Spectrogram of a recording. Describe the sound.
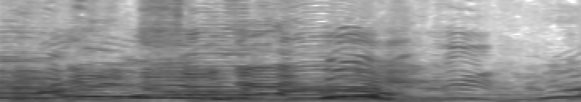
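A concert crowd whooping and hollering after the band stops abruptly, many overlapping voices shouting excited woos and yeahs with rising and falling pitch, loud and continuous before easing off slightly toward the end.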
